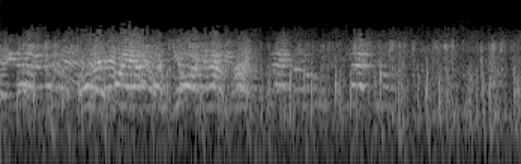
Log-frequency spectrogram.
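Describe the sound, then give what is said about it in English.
A horse-drawn buckboard wagon clip-clops off, its steady rhythmic hoofbeats growing more prominent as a crowd's overlapping voices and calls fade somewhat. “Not too fast with that buckboard”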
